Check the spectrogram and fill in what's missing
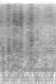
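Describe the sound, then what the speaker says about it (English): An ordinary plastic sandwich bag crinkles in quick, light rustles for under a second, close and soft, with no voices. "I will get an ordinary plastic sandwich bag like what I'm showing you right here"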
